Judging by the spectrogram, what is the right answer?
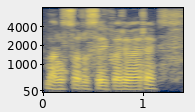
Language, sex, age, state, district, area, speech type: Odia, male, 18-30, Odisha, Malkangiri, urban, spontaneous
